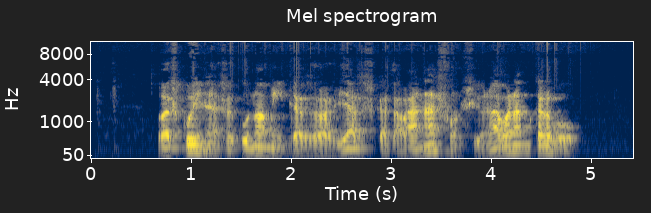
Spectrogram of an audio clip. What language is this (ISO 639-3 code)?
cat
